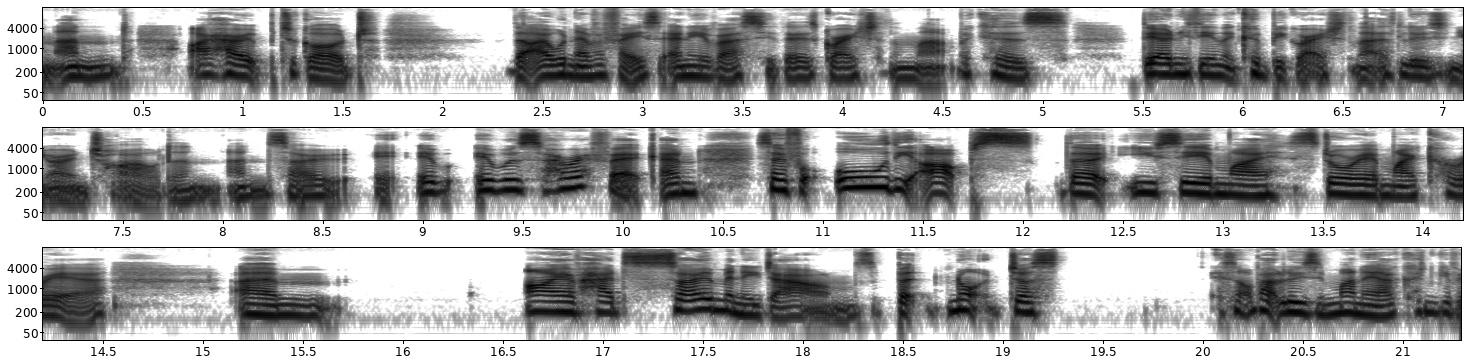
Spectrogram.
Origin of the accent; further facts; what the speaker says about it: United States; born there; I was born in the States.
